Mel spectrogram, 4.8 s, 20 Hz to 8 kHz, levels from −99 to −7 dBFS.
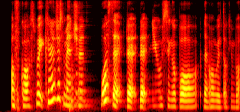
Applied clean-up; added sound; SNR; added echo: neural mask model DeepFilterNet 3.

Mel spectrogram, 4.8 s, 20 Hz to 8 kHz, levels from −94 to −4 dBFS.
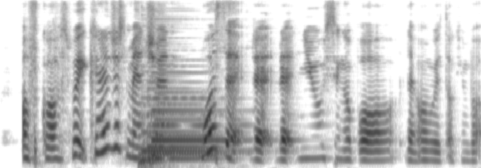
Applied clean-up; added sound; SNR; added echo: classical method WPE with log-MMSE.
